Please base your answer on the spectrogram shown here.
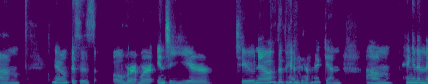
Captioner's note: chuckles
